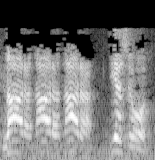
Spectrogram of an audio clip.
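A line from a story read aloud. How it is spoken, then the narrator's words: Shouting, calling out. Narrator (Russian): Он кричал, он звал меня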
